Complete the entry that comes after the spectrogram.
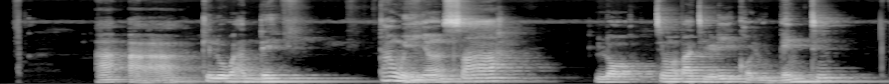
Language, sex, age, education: Yoruba, male, 46-60, tertiary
